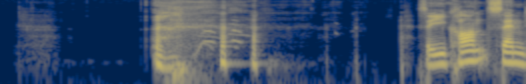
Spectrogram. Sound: laughs

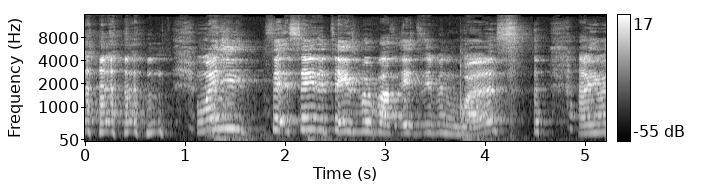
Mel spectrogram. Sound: laughter

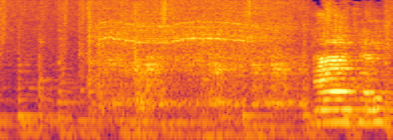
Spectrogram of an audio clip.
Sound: whirling sound

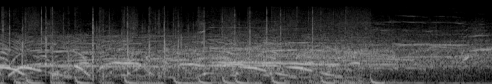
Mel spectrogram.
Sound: cheering

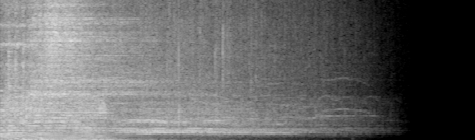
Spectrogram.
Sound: drum rolling; audience cheering

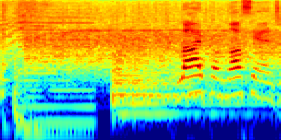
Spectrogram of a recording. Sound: applause

